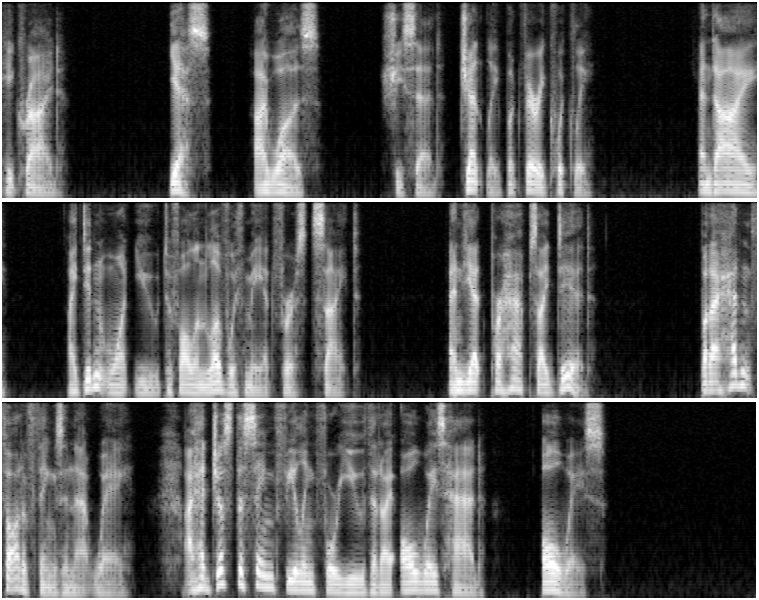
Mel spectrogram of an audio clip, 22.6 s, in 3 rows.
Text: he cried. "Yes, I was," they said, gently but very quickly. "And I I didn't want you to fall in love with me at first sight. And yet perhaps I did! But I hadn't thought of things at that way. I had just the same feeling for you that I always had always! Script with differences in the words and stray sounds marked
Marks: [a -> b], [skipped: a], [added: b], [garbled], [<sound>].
he cried. "Yes, I was," [they -> she] said, gently but very quickly. "And I I didn't want you to fall in love with me at first sight. And yet perhaps I did! But I hadn't thought of things [at -> in] that way. I had just the same feeling for you that I always had always!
